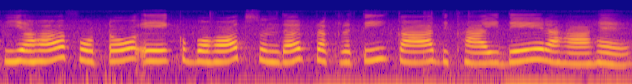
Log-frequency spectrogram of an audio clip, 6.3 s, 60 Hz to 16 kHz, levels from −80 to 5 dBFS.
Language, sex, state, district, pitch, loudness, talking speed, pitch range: Hindi, female, Madhya Pradesh, Dhar, 275 Hz, -12 LUFS, 105 wpm, 260-295 Hz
